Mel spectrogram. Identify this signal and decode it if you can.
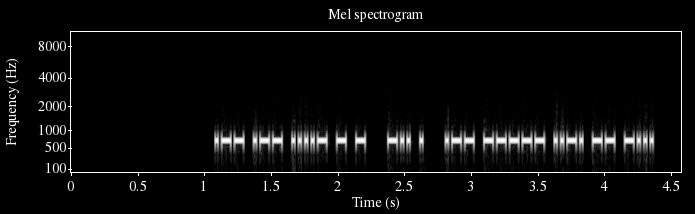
Morse code, heard as a keyed tone, about 46 wpm, 700 Hz. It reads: WW4TT DE W0FMB
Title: USA Callsign DE Callsign - 5 Characters - 50wpm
